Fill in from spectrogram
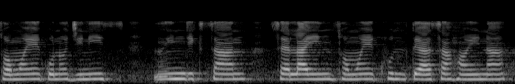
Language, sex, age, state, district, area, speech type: Bengali, female, 18-30, West Bengal, Paschim Medinipur, rural, spontaneous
